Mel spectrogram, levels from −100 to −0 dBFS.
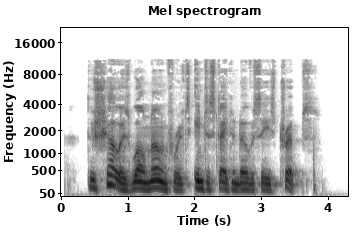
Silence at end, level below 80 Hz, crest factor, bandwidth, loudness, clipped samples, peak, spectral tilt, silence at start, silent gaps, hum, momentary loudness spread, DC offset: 0.6 s; -52 dBFS; 14 dB; 11.5 kHz; -18 LUFS; under 0.1%; -4 dBFS; -7 dB/octave; 0.4 s; none; none; 10 LU; under 0.1%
